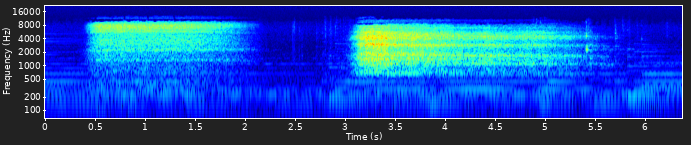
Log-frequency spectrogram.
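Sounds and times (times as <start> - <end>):
soft breathing in and out: 0.4 - 2.2, 3.0 - 5.8.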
